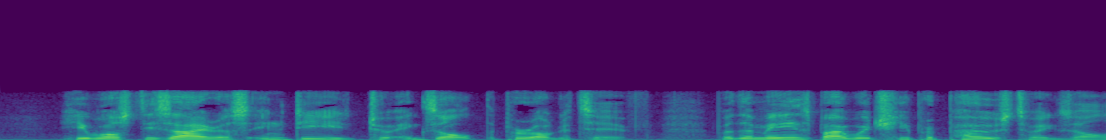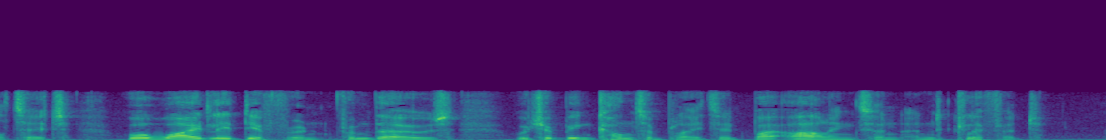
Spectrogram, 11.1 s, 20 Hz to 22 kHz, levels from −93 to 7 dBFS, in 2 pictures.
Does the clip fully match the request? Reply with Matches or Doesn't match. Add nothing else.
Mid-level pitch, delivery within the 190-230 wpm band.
Doesn't match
